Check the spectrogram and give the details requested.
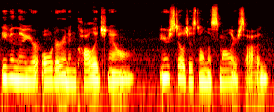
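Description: A woman speaking in a soft, cooing half-whisper with drawn-out murmurs, in an intimate audio roleplay. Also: mid-range voice, level tone, gravelly. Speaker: roleplay performer.

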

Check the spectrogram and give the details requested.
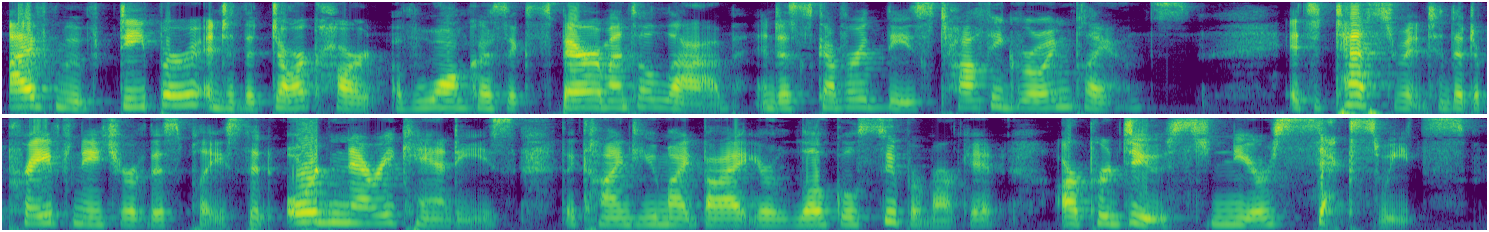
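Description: A woman voicing a flustered, easily aroused undercover reporter, swinging from hushed murmurs to shrill cursing. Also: normal speed, lightly acted. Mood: mock-serious. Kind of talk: comedic erotic audio drama monologue.

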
